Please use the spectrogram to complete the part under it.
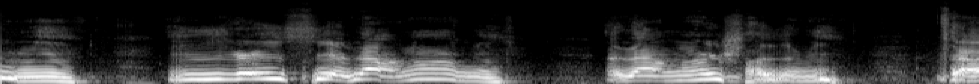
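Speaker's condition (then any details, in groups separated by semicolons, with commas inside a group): Cerebral palsy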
